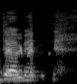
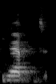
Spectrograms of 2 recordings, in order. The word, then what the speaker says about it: debt: Cause she said debit. He said debt.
